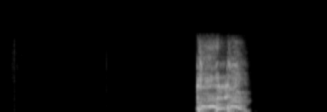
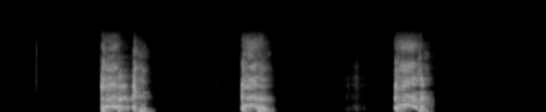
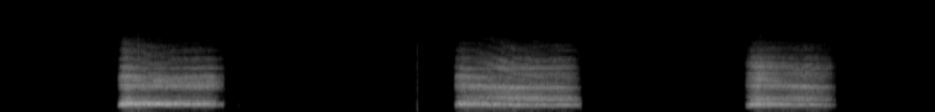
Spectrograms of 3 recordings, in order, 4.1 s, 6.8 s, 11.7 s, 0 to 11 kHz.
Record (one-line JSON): {"cough_length": "4.1 s", "cough_amplitude": 23570, "cough_signal_mean_std_ratio": 0.32, "three_cough_length": "6.8 s", "three_cough_amplitude": 24702, "three_cough_signal_mean_std_ratio": 0.36, "exhalation_length": "11.7 s", "exhalation_amplitude": 9049, "exhalation_signal_mean_std_ratio": 0.46, "survey_phase": "beta (2021-08-13 to 2022-03-07)", "age": "45-64", "gender": "Male", "wearing_mask": "No", "symptom_none": true, "smoker_status": "Never smoked", "respiratory_condition_asthma": false, "respiratory_condition_other": false, "recruitment_source": "REACT", "submission_delay": "2 days", "covid_test_result": "Negative", "covid_test_method": "RT-qPCR", "influenza_a_test_result": "Negative", "influenza_b_test_result": "Negative"}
